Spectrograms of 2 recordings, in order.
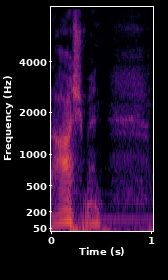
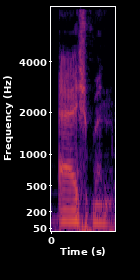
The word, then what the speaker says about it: Ashman: I said Oshman, but I think it's Ashman.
